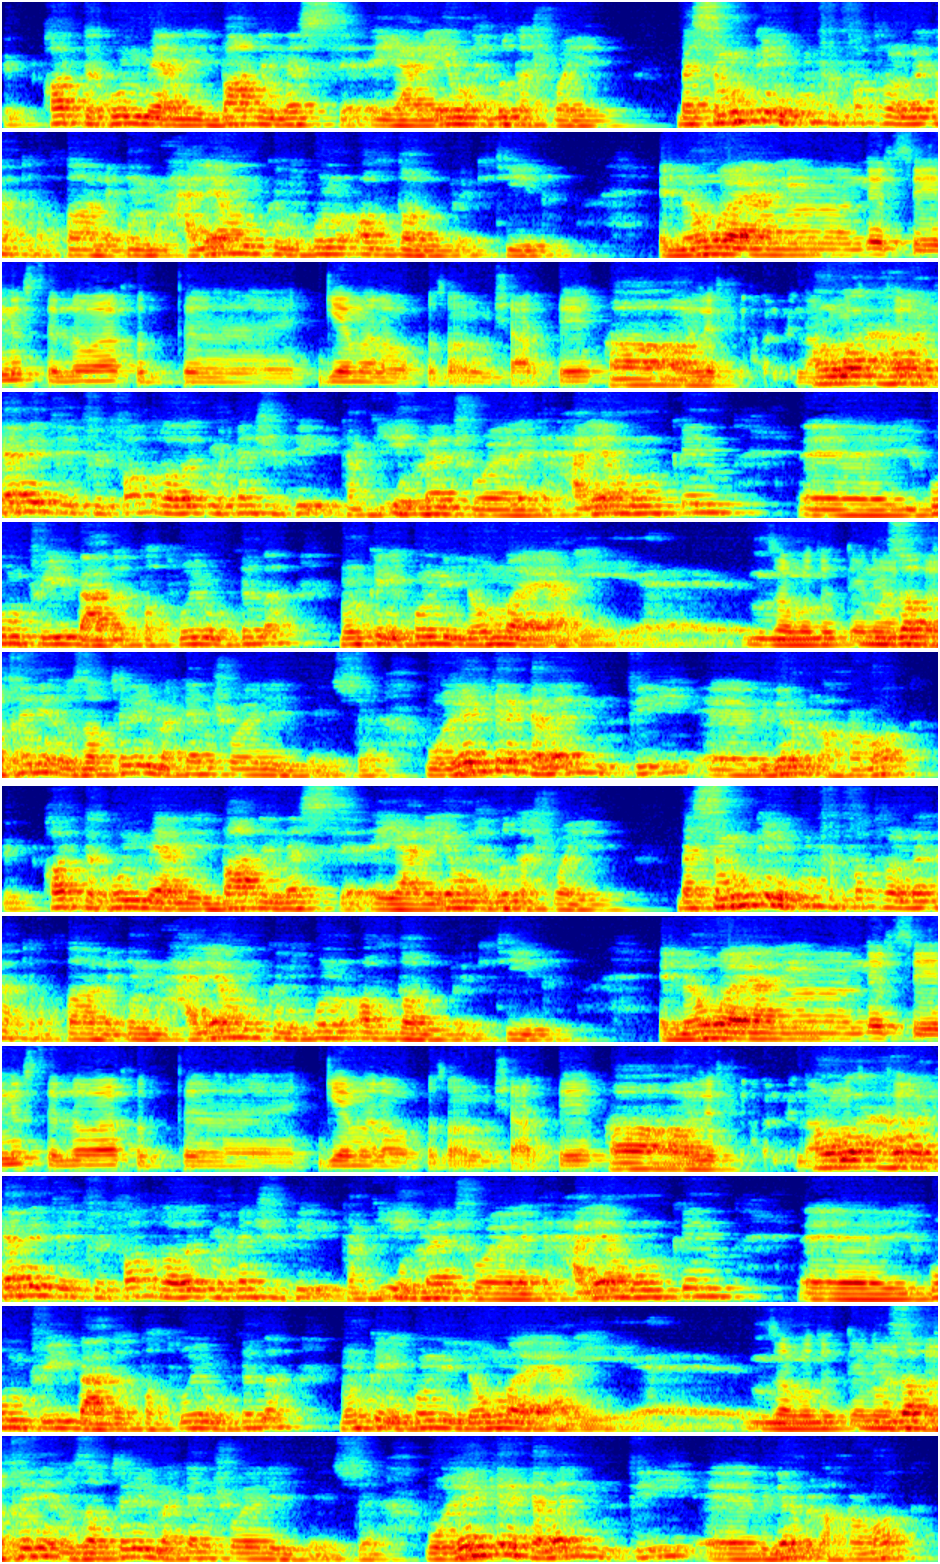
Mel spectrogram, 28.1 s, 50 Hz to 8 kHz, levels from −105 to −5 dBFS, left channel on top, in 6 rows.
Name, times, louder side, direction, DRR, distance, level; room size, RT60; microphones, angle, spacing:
voice 1, 0.0-3.0 3.4-7.4 8.0-8.8 12.4-12.9 13.4-17.7 18.0-27.9, right 1 dB, 60° left, -5 dB, 2.6 m, -19 dB
voice 2, 8.3-12.3 12.7-12.9 13.3-14.1 22.6-23.6, equal, 5° left, 3 dB, 1.1 m, -24 dB
8.9 x 4.3 x 3.5 m, 0.35 s
head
